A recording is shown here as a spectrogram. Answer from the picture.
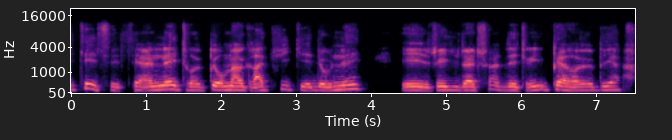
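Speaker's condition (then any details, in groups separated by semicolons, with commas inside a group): Cerebral palsy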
